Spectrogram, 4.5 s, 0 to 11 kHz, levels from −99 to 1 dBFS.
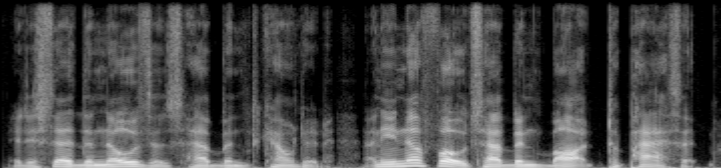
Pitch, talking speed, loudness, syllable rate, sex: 110 Hz, 225 wpm, -17 LUFS, 5.1 syllables/s, male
